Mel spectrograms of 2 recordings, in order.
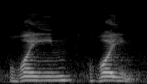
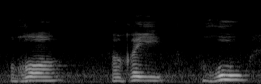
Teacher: ادن الحلق اس کا مخرج ہے غین کا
